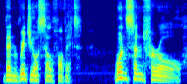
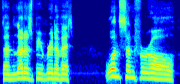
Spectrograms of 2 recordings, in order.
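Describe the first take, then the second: First: Slow, lightly acted solemn line; Arondir quote. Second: Slow, put-on heroic resolve; Sam Gamgee. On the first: Quoting an elf about the sword, lightly acted and slow. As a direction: quote it gravely with drawn-out words. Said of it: "He says". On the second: Imitating Sam urging Frodo on, slow put-on resolve. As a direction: draw it out as an impassioned imitation. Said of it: "And then Sam goes".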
